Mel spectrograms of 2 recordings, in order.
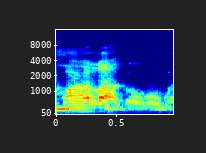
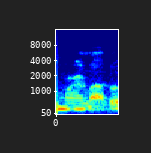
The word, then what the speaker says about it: Mar-a-Lago: After the raid on Donald's home in Mar-a-Lago, I think that's how you pronounce it, Mar-a-Lago, in Florida, right?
